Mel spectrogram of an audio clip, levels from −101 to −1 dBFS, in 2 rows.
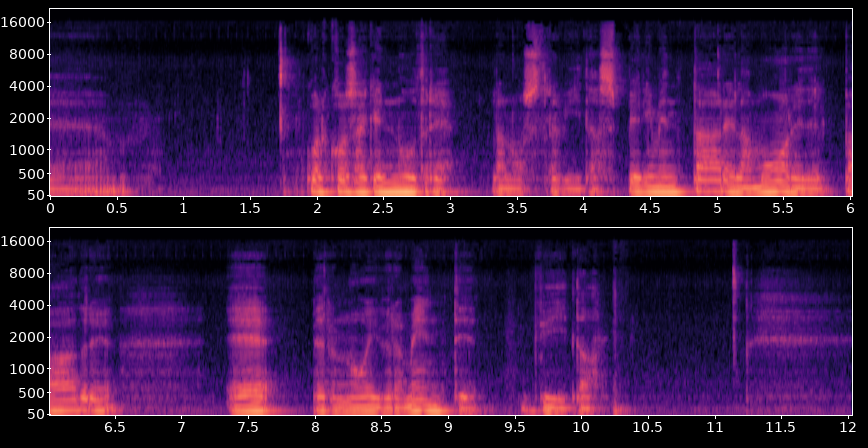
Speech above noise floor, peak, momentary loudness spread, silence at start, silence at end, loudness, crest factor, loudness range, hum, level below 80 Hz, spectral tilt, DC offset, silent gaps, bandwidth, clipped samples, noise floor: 36 dB; -14 dBFS; 22 LU; 0 s; 0.5 s; -31 LUFS; 18 dB; 5 LU; none; -60 dBFS; -7 dB/octave; under 0.1%; none; 9.4 kHz; under 0.1%; -65 dBFS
